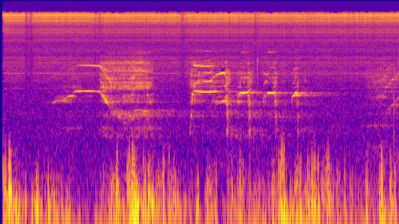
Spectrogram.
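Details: A bull elk, answering a call and signalling he will come all the way in to the caller, bugles a squealing whistle that climbs steeply, holds high, then drops away; phone recording through a spotting scope.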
